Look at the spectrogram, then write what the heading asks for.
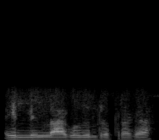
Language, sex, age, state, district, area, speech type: Kannada, male, 30-45, Karnataka, Belgaum, rural, conversation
